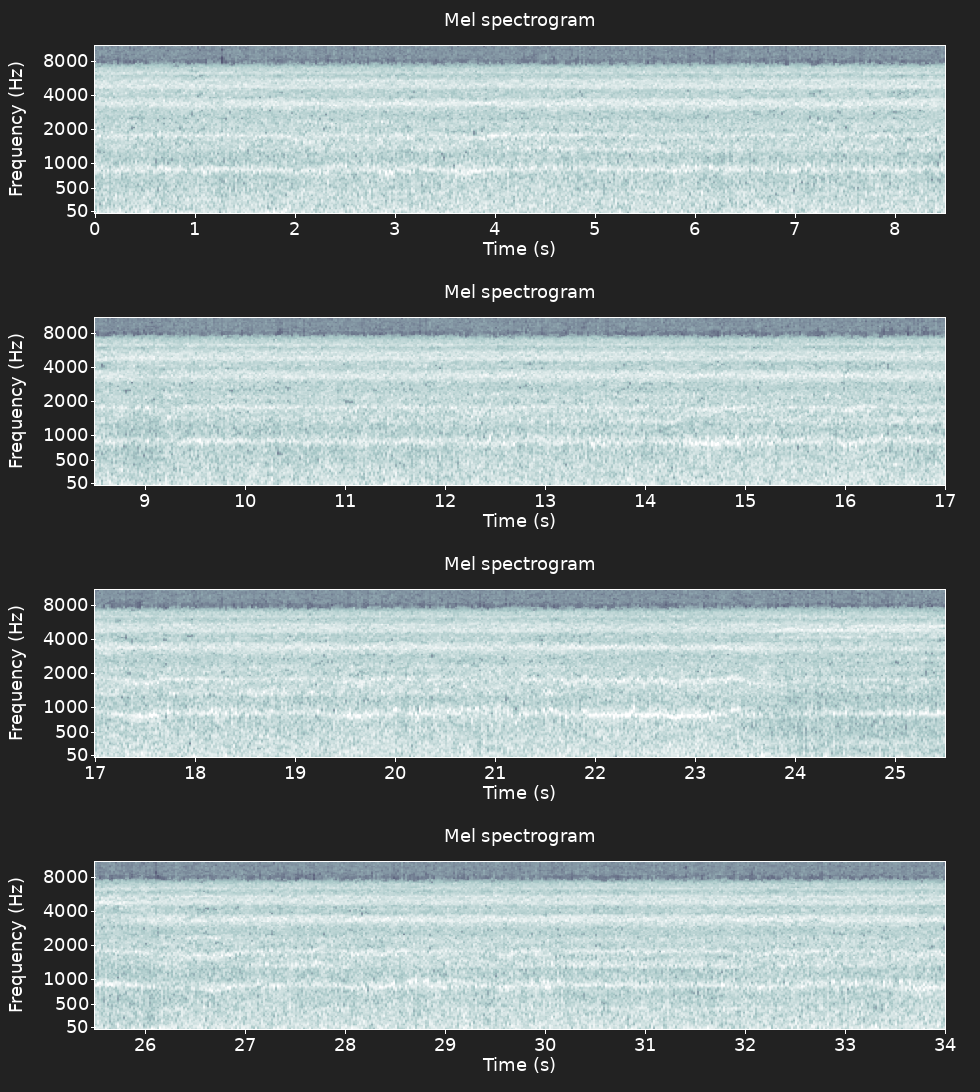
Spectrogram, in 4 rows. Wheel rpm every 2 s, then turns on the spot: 230, 220, 230, 230, 230, 230, 230, 230, 230, 230, 230, 210, 220, 220, 230, 230, 230.
none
